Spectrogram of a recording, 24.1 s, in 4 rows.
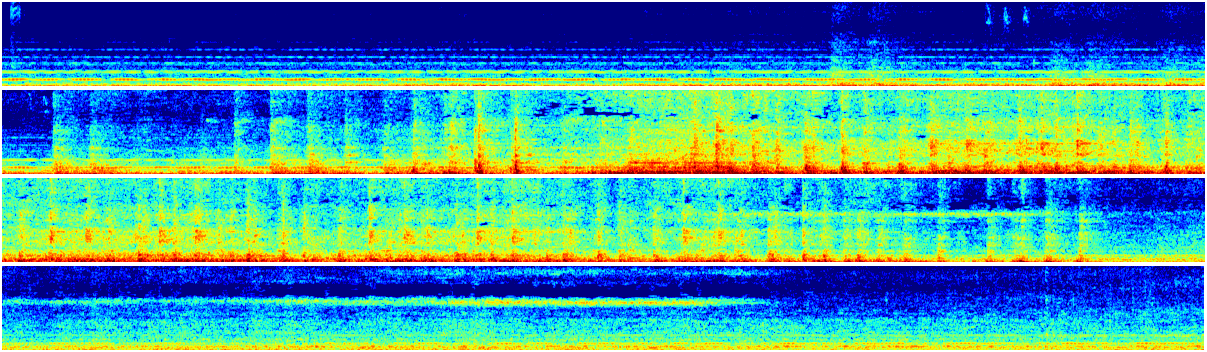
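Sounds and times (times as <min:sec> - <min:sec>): electric train passing: 0:00.0 - 0:24.0
wheels clacking over rail joints: 0:06.2 - 0:17.8.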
